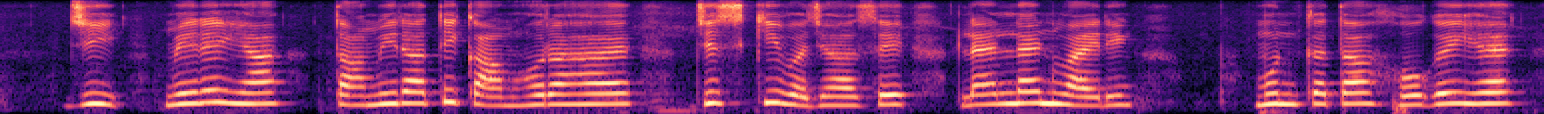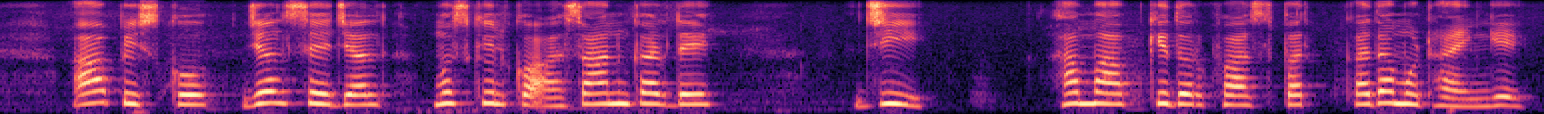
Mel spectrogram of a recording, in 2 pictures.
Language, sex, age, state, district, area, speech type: Urdu, female, 18-30, Delhi, Central Delhi, urban, spontaneous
